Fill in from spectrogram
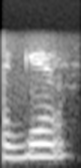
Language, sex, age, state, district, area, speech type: Odia, female, 18-30, Odisha, Bhadrak, rural, conversation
